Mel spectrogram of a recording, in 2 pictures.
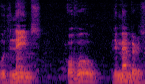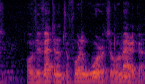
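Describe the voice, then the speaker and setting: A somewhat breathy man with a Greek accent, fairly low pitch, ordinary pitch variation and fairly slow pace, amid audible room echo. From Greece. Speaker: war veteran. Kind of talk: interview testimony. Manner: halting, many fillers.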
